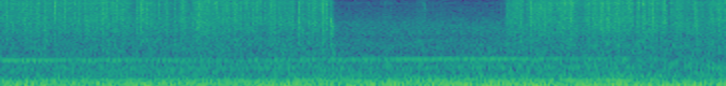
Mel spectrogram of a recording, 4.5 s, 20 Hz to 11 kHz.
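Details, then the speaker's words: FL5 Civic Type R driving in the rain: faint steady transmission whine over heavy low road rumble, carried through upgraded 72-hardness aftermarket engine mount and lower motor mount. "whine is from the motor mounts. Well, just from the motor mount and the lower motor mount from Ashport. It's a 72 hardness, so it's pretty streetable, but you do hear the transmission whine a little bit."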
